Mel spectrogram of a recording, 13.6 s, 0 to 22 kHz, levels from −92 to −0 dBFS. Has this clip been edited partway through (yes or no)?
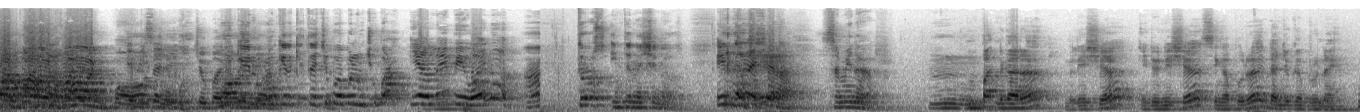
yes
